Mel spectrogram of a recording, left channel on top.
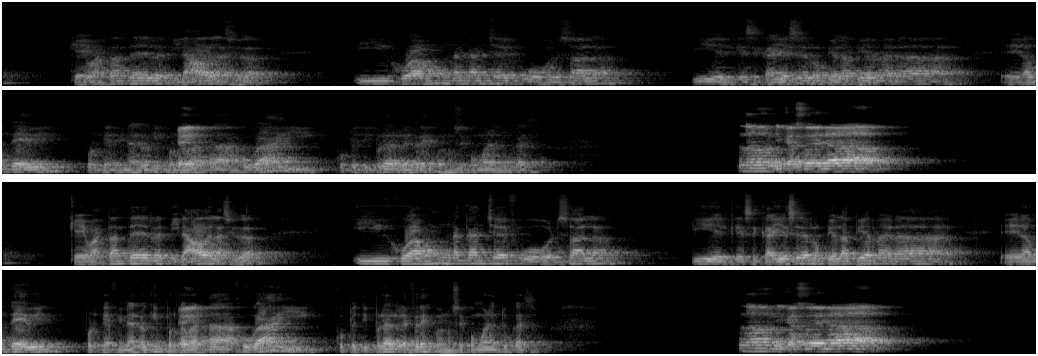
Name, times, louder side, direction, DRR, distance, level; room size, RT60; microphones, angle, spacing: voice 1, 0.7-2.6 3.5-6.1 6.9-9.5 10.0-10.9 11.2-13.4 13.7-15.7, right 3 dB, 75° right, 4 dB, 0.4 m, -29 dB
voice 2, 17.7-19.1, left 1 dB, 80° left, -2 dB, 0.8 m, -23 dB
3.4 x 2.1 x 2.5 m, 1.1 s
head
